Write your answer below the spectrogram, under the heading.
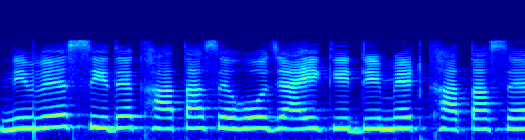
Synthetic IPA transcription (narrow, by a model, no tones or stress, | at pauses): nɪʋeːsːiːd̪ʱekʰaːt̪aseɦod͡ʒaːekiɖɪmeːʈkʰaːt̪ase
